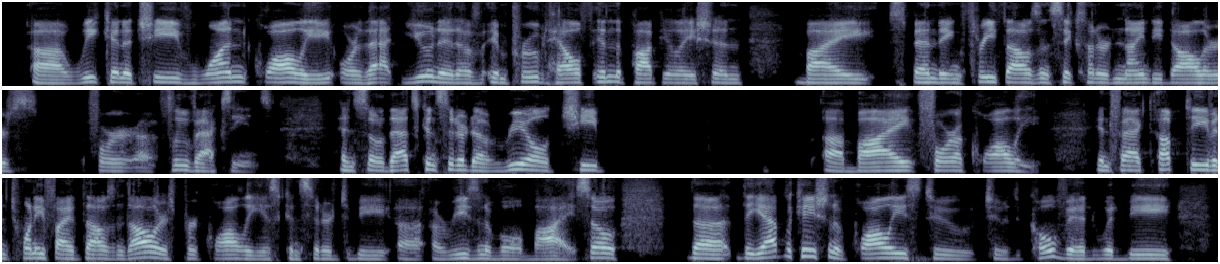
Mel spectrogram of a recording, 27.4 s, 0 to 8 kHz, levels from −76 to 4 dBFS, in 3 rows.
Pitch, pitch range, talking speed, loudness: 150 Hz, 140-165 Hz, 135 wpm, -22 LUFS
